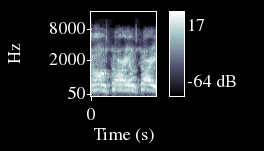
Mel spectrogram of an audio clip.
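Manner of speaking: mock, very high, all-sorry pleading tone. Retelling a bathroom fight, quoting the beaten guy: imitating an apologetic plea. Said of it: "So he becomes all apologetic".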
